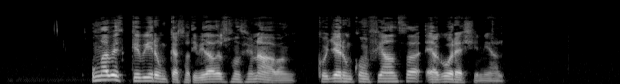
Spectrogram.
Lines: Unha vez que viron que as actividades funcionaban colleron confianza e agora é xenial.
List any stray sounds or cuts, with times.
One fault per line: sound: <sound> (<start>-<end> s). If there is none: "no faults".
no faults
